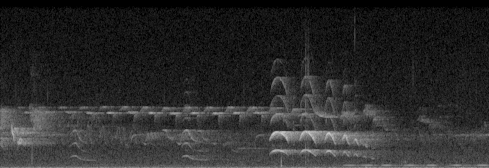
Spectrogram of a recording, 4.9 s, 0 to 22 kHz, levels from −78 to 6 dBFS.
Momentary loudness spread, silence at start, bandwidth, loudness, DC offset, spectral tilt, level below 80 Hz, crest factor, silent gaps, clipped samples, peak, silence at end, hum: 20 LU; 0 s; over 20 kHz; -22 LUFS; under 0.1%; -0.5 dB/octave; -38 dBFS; 20 dB; none; under 0.1%; -4 dBFS; 0 s; none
